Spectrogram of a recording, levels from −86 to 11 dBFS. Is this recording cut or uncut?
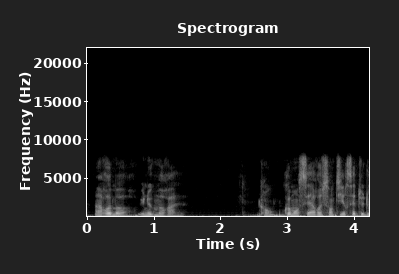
cut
